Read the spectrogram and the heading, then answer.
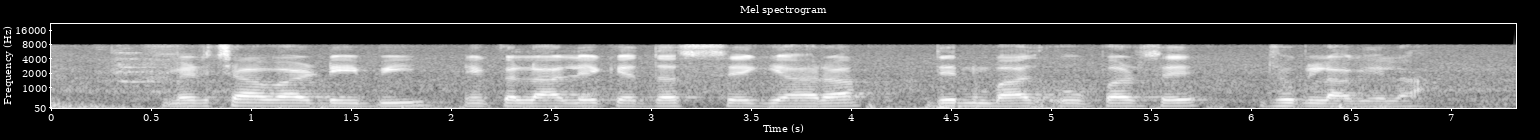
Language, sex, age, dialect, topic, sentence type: Bhojpuri, male, 25-30, Northern, agriculture, question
